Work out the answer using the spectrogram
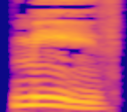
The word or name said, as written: meath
